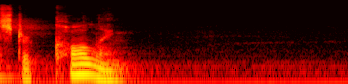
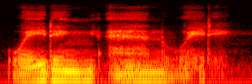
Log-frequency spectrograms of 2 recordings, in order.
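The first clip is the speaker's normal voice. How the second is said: slow, hushed whisper trailing off; 6 semitones lower, 6 dB quieter than usual. Acted. Keeper whispering to the narrator about the waiting beast. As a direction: breathe it out like a lonely secret. Old keeper's fading lament.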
